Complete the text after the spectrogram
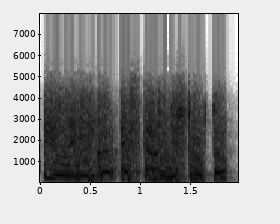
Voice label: target destroyed, crew tanks italian; War Thunder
